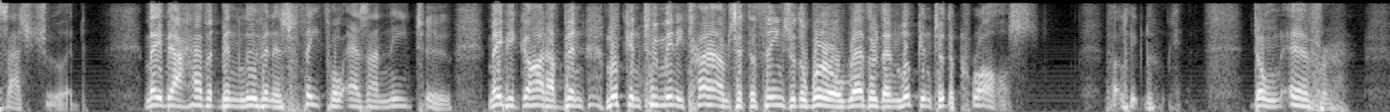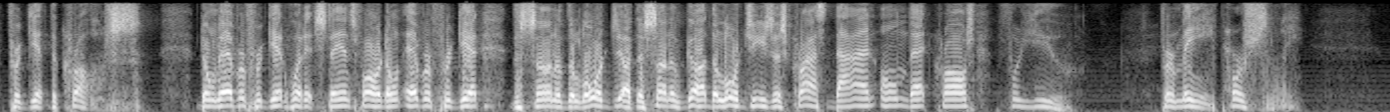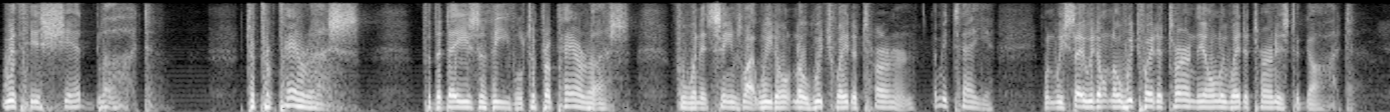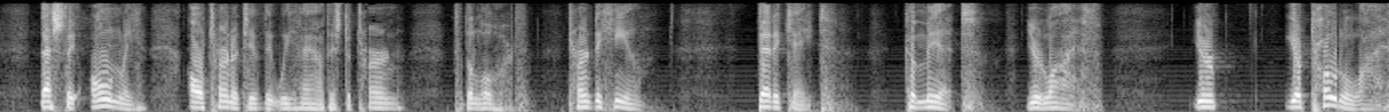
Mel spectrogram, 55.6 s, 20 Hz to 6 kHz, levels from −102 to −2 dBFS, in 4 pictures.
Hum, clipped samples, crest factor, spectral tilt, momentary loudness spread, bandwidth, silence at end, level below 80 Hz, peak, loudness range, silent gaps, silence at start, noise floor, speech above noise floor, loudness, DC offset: none; under 0.1%; 12 dB; -7.5 dB/octave; 15 LU; 5.8 kHz; 0 s; -38 dBFS; 0 dBFS; 8 LU; none; 0 s; -57 dBFS; 47 dB; -11 LUFS; under 0.1%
